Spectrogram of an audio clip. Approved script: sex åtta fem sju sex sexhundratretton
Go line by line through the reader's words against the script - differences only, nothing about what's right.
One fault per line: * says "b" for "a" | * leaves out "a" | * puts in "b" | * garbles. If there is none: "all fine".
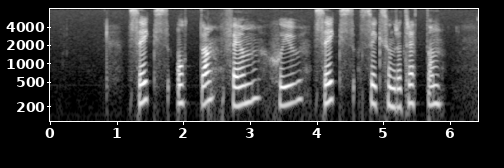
all fine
